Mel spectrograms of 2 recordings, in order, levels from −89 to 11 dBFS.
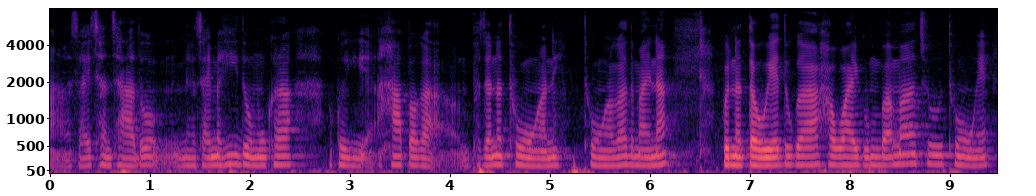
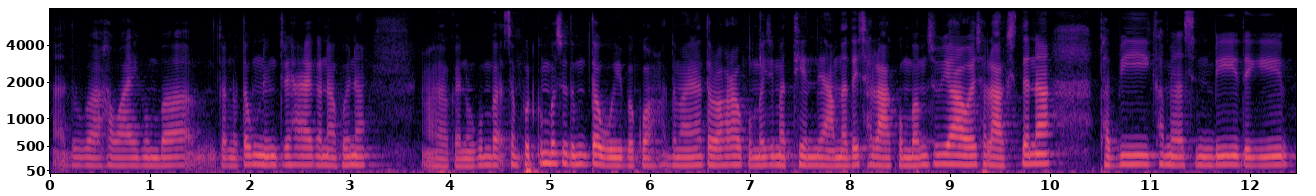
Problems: none marked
